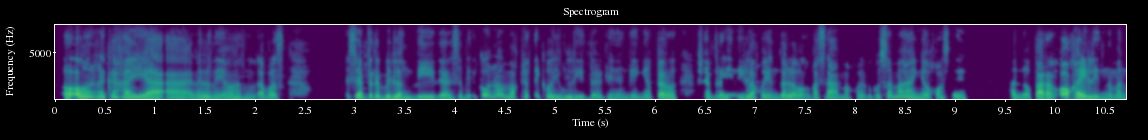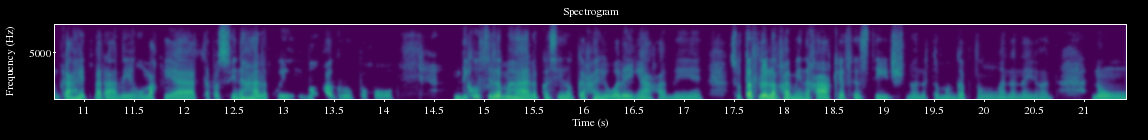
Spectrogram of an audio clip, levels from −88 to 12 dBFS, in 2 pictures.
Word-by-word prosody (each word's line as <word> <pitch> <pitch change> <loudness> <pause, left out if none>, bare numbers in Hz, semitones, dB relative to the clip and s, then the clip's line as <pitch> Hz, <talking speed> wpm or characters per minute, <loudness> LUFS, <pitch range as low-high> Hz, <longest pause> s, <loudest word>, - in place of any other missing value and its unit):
oo, - - +10
nagkakahiyaan, 220 - +3
alam 200 0 0
mo 185 - -4
yun? 155 +1 -2
Tapos, 175 - -2 0.6
siyempre 220 -3 +3
bilang 185 +1 +3
leader 170 -4 -1
sabi 180 +2 -8
ikaw 255 - +2
na 280 -1 0
umakyat, 245 0 -2
ikaw 205 - -2
yung 210 +1 -2
leader 175 -3 -4
ganiyan, 165 -5 -8
ganiyan. 140 0 -7
Pero 210 +2 +5 0.2
siyempre 200 -3 -3
hinila 175 -4 0
ko 165 - -3
yung 160 - -8
dalawang 145 -1 +1
kasama 145 +6 -3
ko, 165 - -9
sabi - - -12
ko," 215 - -4
Samahan 260 0 +2
niyo 165 - -1
ko 185 +5 -4
kasi" 180 -3 -4 0.5
ano 165 0 -1
parang 180 0 +5
okey 180 0 +7
lang 175 -1 -2
naman 155 -1 -5
kahit 165 +2 0
marami 145 0 -3
yung - - -10
umakyat 130 -2 -2
tapos 170 - -6
hinahanap 180 -3 -1
ko 160 - -4
yung 160 - -8
ibang 150 0 -10
kagrupo 145 -2 -5
ko, - - -9 0.7
hindi 210 - -2
ko 260 - 0
sila 240 -2 +3
mahanap 185 -9 +2
kasi 190 +1 -5
magkakahiwalay 160 -5 -2
nga - - -2
kami, 135 +1 -9 0.3
so 200 - -9
3 220 -1 +9
lang 215 - +7
kaming 190 -4 -1
nakaakyat 155 -2 +1
sa - - -8
stage 140 -2 -8
nun 135 -1 -10
na 125 - -11
tumanggap 130 -3 -9
nung 125 -1 -9
ano 115 -1 -8
na 115 - -9
yun, - - -11 0.4
nung 155 +1 -2
175 Hz, 200 wpm, -25 LUFS, 150-200 Hz, 0.7 s, oo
